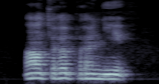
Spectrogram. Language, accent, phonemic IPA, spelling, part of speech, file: French, Canada, /ɑ̃.tʁə.pʁə.nje/, entrepreniez, verb, LL-Q150 (fra)-entrepreniez.wav
- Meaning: inflection of entreprendre: 1. second-person plural imperfect indicative 2. second-person plural present subjunctive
